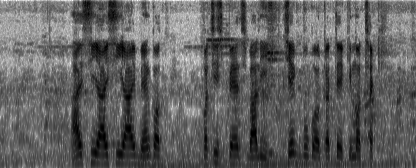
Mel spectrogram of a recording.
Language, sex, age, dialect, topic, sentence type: Magahi, male, 36-40, Northeastern/Surjapuri, banking, statement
